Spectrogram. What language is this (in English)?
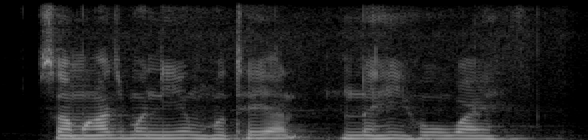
Chhattisgarhi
